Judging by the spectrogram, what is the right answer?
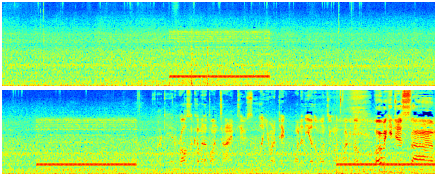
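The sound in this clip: Ringback tone of an outgoing phone call going unanswered: three steady two-second tones separated by longer pauses, heard over constant background noise.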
